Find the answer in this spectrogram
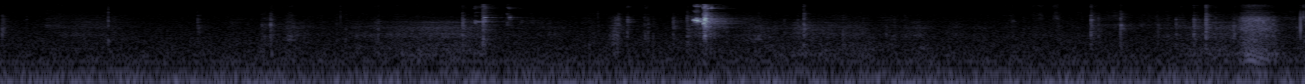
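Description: A small hand tool working the edges of an unbaked polymer clay piece, making faint scattered clicks and scrapes against the work surface, with one sharper scrape about three and a half seconds in.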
